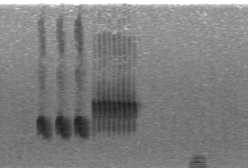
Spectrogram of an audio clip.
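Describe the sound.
Bird calls: three clear high chirps, then a rapid high trill of short notes, followed by a single lower, harmonic call.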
